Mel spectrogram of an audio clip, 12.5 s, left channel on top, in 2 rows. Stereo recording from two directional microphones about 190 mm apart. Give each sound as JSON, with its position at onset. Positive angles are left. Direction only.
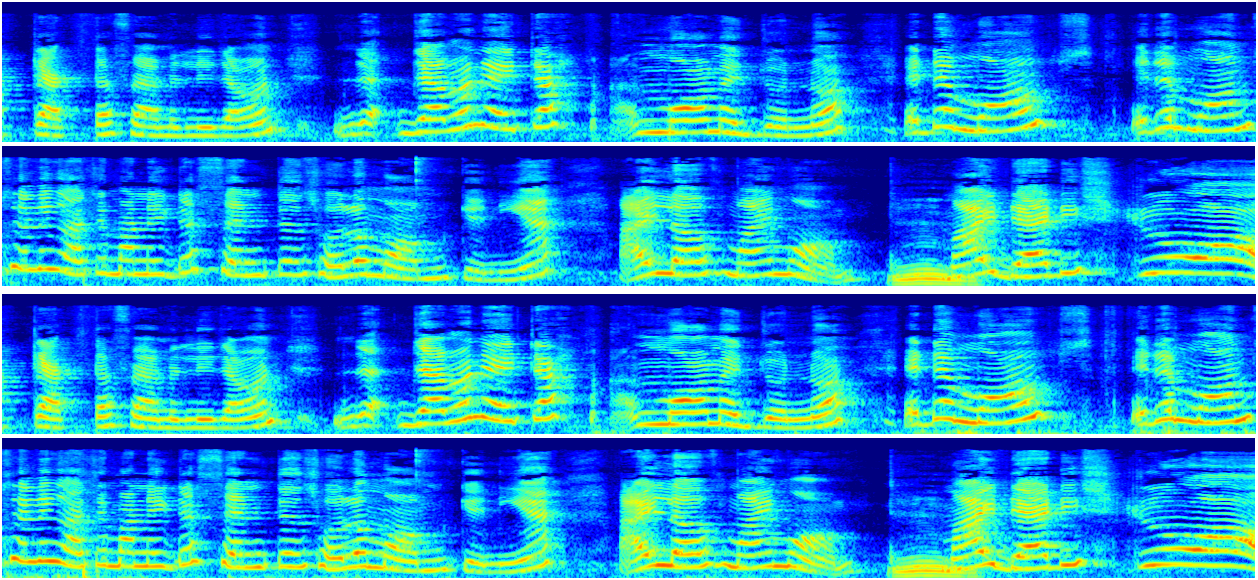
{"t": 0.1, "sound": "a child's voice", "side_deg": -25}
